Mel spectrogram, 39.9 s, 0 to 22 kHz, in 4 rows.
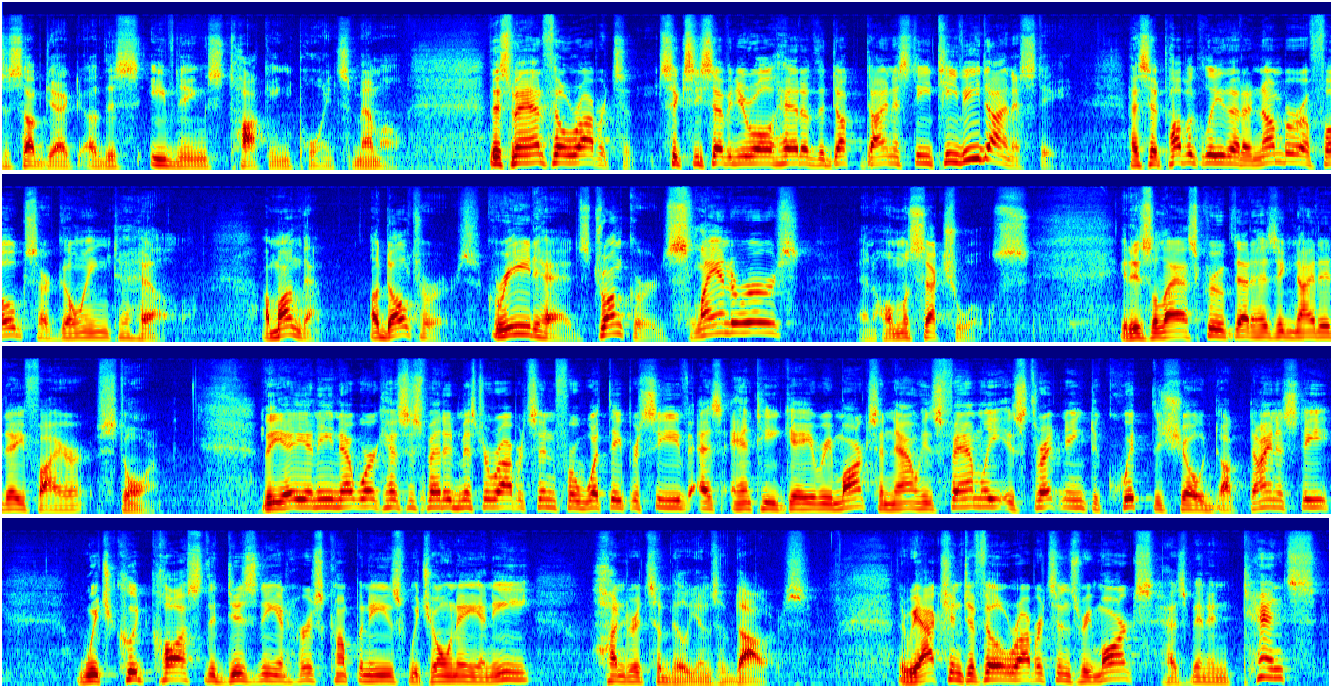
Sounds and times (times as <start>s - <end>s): Male speech, man speaking: 0.0s - 3.0s, 3.7s - 17.7s, 18.4s - 21.1s, 21.9s - 29.9s, 30.5s - 36.0s, 36.6s - 39.8s
Narration, monologue: 0.0s - 39.8s.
